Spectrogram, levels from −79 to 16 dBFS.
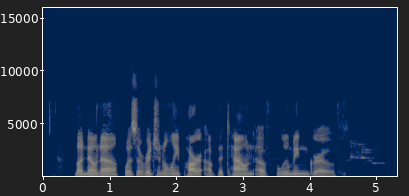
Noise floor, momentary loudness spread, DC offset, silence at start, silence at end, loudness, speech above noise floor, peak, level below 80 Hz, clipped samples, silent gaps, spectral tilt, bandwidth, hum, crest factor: -58 dBFS; 9 LU; under 0.1%; 0.5 s; 0.5 s; -28 LUFS; 29 dB; -6 dBFS; -66 dBFS; under 0.1%; none; -4 dB/octave; 10 kHz; none; 24 dB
